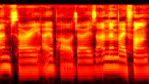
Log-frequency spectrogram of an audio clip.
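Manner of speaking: normal talking voice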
